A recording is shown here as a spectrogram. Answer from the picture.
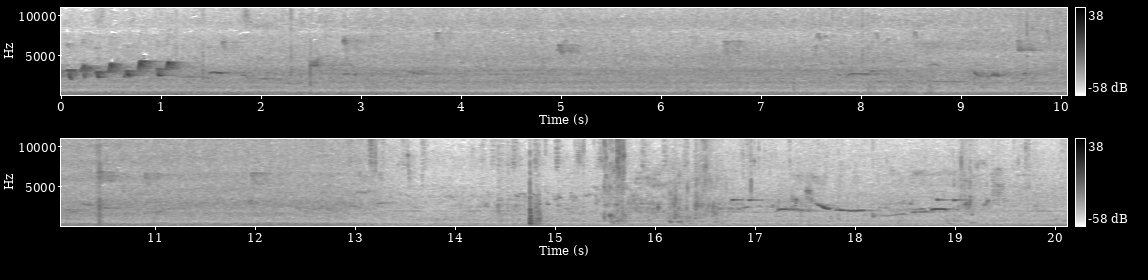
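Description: Small birds chirping and calling at intervals, with a quick run of chirps at the start and more calls near the end, over a steady low rumble. A single sharp knock sounds about fifteen seconds in.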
